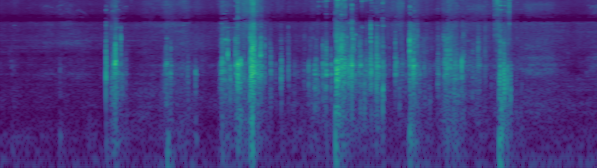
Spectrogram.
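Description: A small model truck's plastic body scrapes and knocks against rocks as it tumbles.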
